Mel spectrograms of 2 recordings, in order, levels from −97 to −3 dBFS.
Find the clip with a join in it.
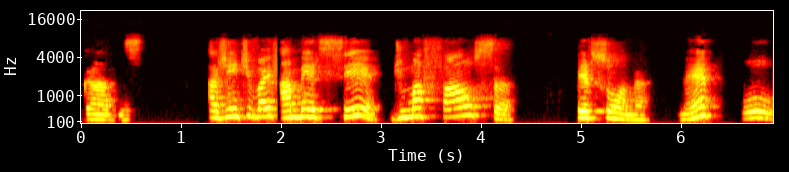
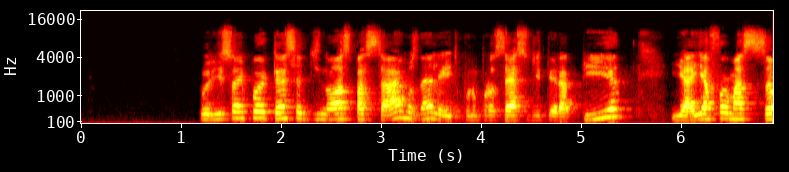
first; 3 cuts; at 2.0 s, 3.1 s, 5.9 s

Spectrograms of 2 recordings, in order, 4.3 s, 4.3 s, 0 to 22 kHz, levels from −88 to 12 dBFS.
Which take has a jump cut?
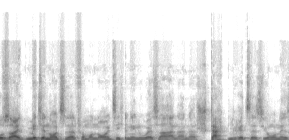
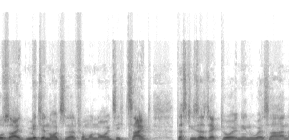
first; 1 cut; at 1.9 s

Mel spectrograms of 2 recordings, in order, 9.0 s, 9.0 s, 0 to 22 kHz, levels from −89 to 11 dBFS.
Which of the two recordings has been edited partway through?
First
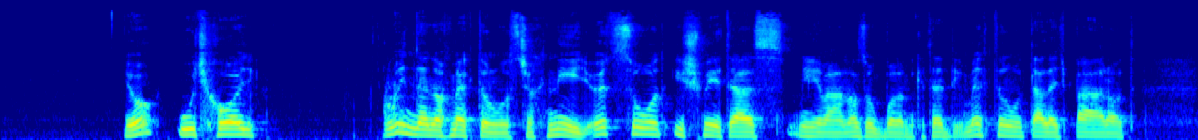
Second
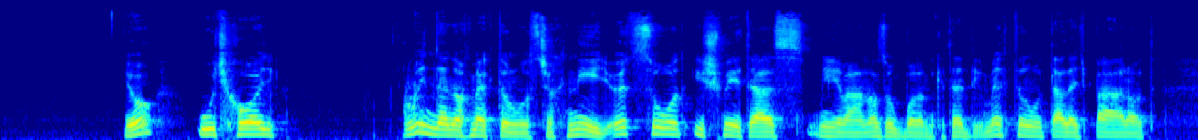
first; 1 cut; at 1.2 s

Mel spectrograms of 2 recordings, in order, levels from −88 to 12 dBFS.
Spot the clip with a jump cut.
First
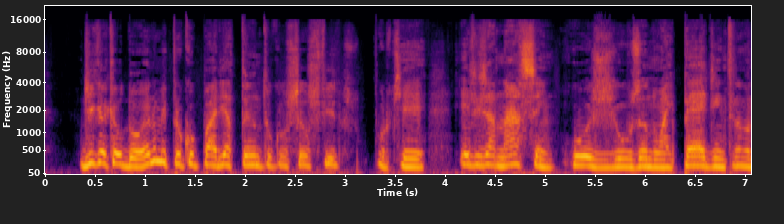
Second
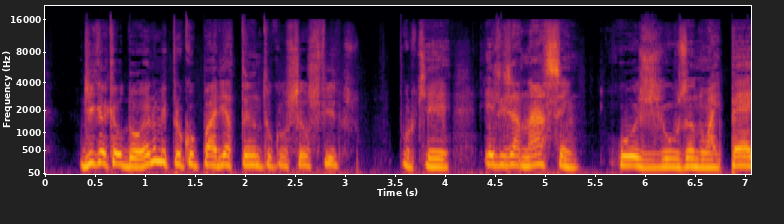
first; 2 cuts; at 3.2 s, 5.1 s

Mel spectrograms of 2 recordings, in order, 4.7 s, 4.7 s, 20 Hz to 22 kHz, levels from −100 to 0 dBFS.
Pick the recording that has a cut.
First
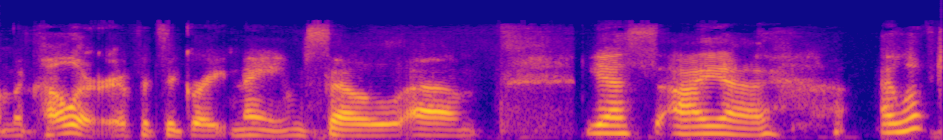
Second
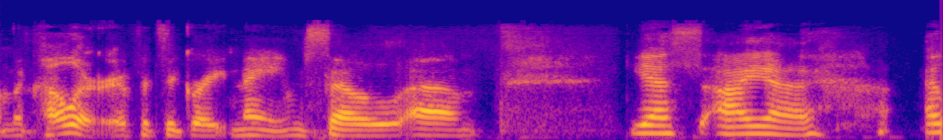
first; 1 cut; at 2.9 s

